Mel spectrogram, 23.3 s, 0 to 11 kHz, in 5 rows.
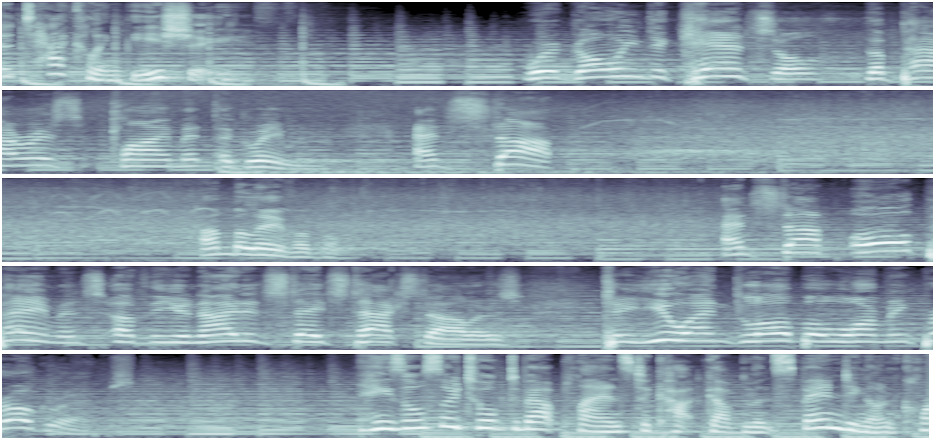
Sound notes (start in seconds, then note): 7.5 cheering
